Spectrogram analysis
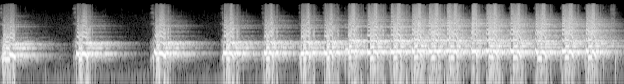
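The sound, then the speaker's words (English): Goose honks from a Jargon goose call imitating geese, blown by a goose calling champion. Four evenly spaced honks come first, then the calls quicken into a loud, rapid run of many sharp honks, with no talk. “that's the thing with the Jargon calls. I mean, they sound so natural. They sound so much like geese.”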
